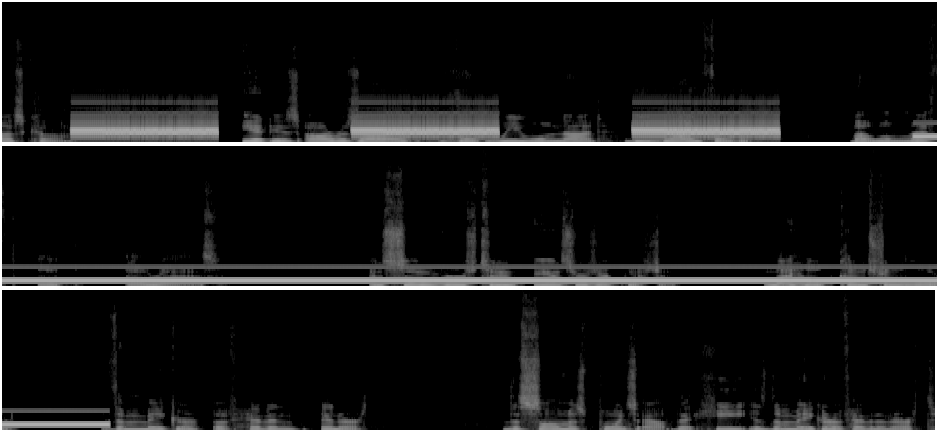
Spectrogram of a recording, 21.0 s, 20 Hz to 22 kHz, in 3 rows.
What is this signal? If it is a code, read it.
Emergency Alert System (SAME) tones (header bursts, then the 1050 Hz attention tone), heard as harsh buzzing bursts, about 520.83 baud, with speech in English.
